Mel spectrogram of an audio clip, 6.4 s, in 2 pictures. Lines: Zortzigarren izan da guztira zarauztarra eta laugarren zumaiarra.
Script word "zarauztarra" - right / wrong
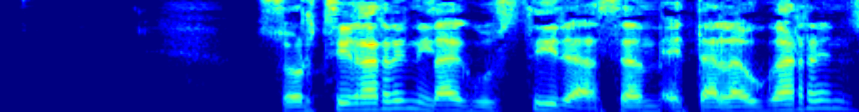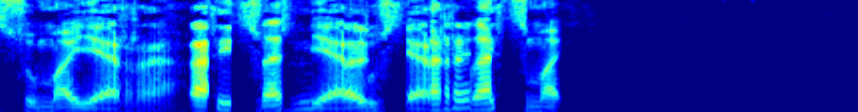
wrong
